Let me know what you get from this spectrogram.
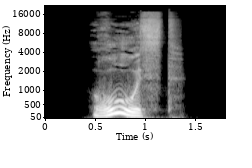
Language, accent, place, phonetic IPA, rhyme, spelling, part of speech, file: German, Germany, Berlin, [ʁuːst], -uːst, ruhst, verb, De-ruhst.ogg
- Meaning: second-person singular present of ruhen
